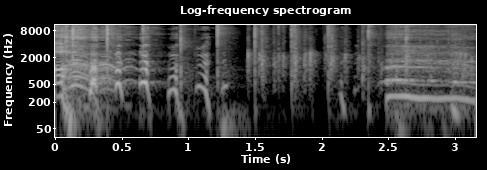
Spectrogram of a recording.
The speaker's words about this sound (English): And now we have another super special guest. You may know her as the host and presenter of MLS Season Pass on Apple TV. Everybody, big round of applause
